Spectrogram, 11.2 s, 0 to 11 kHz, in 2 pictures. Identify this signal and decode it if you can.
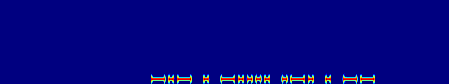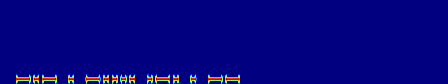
Morse code, heard as a keyed tone, about 22 wpm, 700 Hz. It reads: KE6REM KE6REM
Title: USA Call Signs - 6 Characters - Repeated 2x - 22wpm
